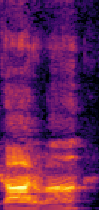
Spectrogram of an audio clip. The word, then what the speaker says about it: کارواں: تھے اس لفظ میں، لیکن جب نون غنہ بنایا تو یہ کارواں، کارواں، یہ 3 آوازیں رہ گئیں، 3 ہجے رہ گئے. تو اس سے پتہ یہ چلا کہ نون غنہ جو ہے یہ الگ سے اپنی آواز نہیں دیتا، اس وجہ سے یہ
